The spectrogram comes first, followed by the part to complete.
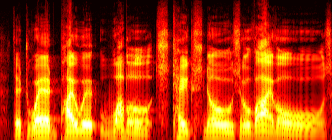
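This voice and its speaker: Using a put-on character voice, a man sounds booming at medium pitch. He goes at a fairly slow pace. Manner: slurred, booming delivery.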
